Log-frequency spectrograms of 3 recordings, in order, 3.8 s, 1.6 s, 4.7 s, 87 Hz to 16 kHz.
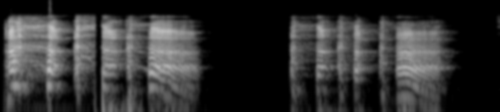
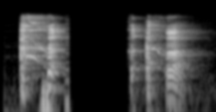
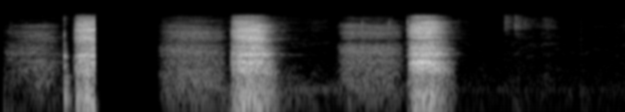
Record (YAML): three_cough_length: 3.8 s
three_cough_amplitude: 32768
three_cough_signal_mean_std_ratio: 0.44
cough_length: 1.6 s
cough_amplitude: 32660
cough_signal_mean_std_ratio: 0.43
exhalation_length: 4.7 s
exhalation_amplitude: 29353
exhalation_signal_mean_std_ratio: 0.31
survey_phase: beta (2021-08-13 to 2022-03-07)
age: 18-44
gender: Male
wearing_mask: 'No'
symptom_none: true
smoker_status: Never smoked
respiratory_condition_asthma: false
respiratory_condition_other: false
recruitment_source: REACT
submission_delay: 1 day
covid_test_result: Negative
covid_test_method: RT-qPCR
influenza_a_test_result: Unknown/Void
influenza_b_test_result: Unknown/Void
